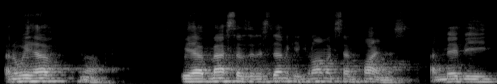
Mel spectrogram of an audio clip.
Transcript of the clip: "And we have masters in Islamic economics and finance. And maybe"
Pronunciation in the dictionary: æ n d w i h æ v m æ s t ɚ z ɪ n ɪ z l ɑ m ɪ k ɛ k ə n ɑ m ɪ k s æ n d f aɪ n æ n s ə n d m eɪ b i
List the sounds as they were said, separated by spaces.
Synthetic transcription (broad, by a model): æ n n w i h æ v m æ s t ɚ z ɪ n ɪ s l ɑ m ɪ k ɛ k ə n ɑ m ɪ k s æ n d f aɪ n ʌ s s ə n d m eɪ b i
